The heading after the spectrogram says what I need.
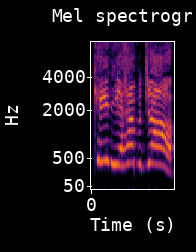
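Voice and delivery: high-pitched imitation of a proud husband; mock proud announcement. Husband comes home to tell wife, mock proud. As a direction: announce it high, like a kid with news. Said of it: "got home and told Katie".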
